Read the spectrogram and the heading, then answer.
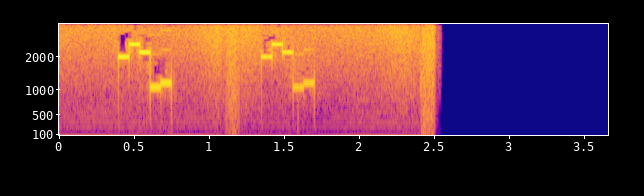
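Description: Five-tone selective call (ZVEI), heard as quick runs of five tones, tones of about 70 ms. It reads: 88912 88912
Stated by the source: ZVEI five-tone call 88152 received by SDR.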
